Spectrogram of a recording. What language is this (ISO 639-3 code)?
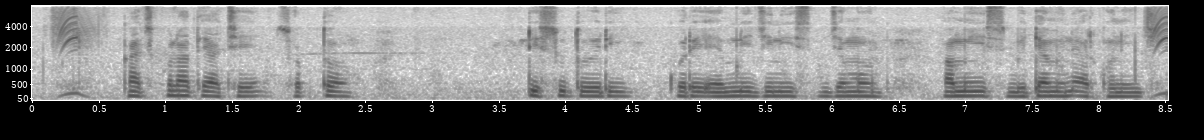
ben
